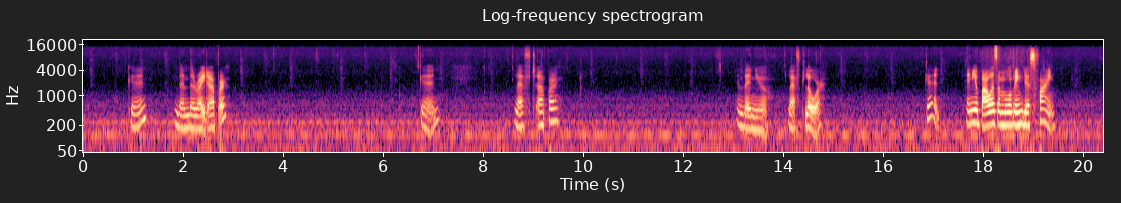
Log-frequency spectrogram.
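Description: A woman speaks calmly nearby, in short phrases with pauses.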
